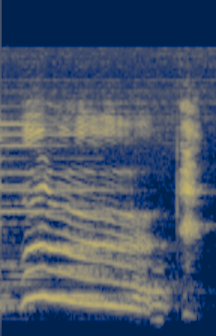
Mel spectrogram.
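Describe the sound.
A human voice imitates a dog's howl: one loud, drawn-out wail that rises briefly, then slowly sinks for about two seconds, ending with a short breathy yelp.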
